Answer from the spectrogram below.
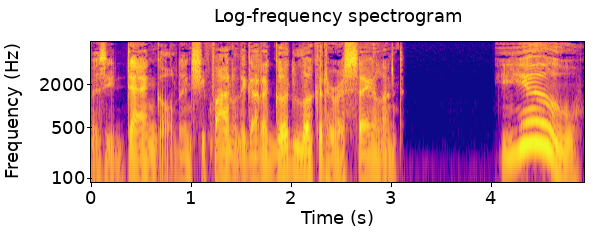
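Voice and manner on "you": high, loud, drawn-out cry; startled recognition. A narrator's reading. Delilah recognises her assailant, startled recognition. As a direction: exclaim it high and loud at a known face.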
